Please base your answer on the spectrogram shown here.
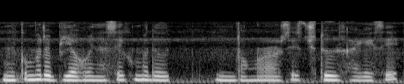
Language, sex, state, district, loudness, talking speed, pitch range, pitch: Nagamese, female, Nagaland, Dimapur, -16 LUFS, 175 wpm, 185-205 Hz, 190 Hz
